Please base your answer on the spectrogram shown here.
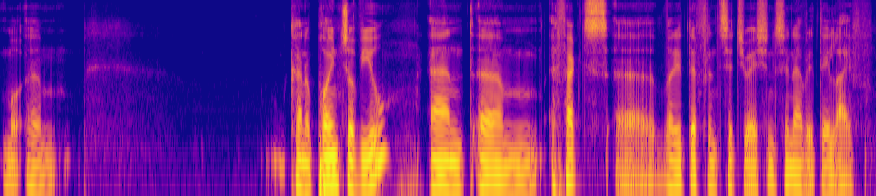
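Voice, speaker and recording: A man giving a halting walkthrough of an online platform, with many fillers and restarts. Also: fairly low pitch, fairly even intonation, creaky, darkish tone, dry recording, clean studio sound. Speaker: presenter of a digital platform. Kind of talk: screen-share product walkthrough.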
